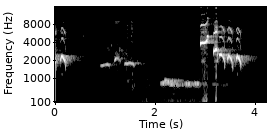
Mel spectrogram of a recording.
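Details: Javan kingfisher, an Indonesian bird, calling vigorously: a loud harsh burst followed by four quick down-curving nasal notes, preceded by softer separate whistles and a low drawn-out whistled note.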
